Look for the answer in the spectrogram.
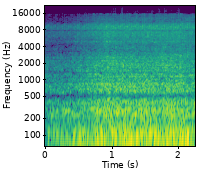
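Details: Petrol inboard boat engine after a fix for hard starting and low RPM (stuck at 4000 of an expected 5000): fuel restriction cleared. Steady, even low rumble over the water noise, with no stumbles, surges or knocks.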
